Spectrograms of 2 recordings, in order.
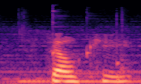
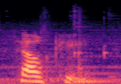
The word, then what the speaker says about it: Selke: o n a selkie s like in star e l k e selkie and i thank you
